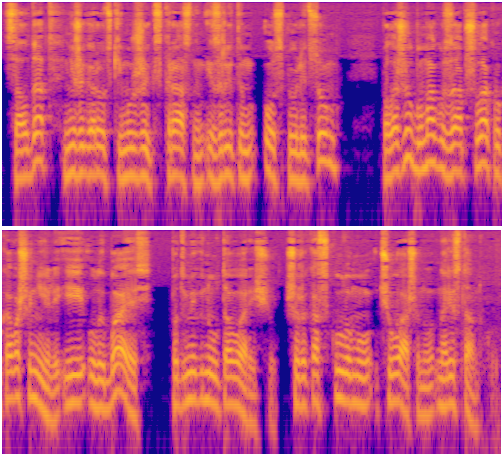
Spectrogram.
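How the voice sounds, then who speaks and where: A man reading a classic novel as a scripted radio narration, in a measured, unhurried storytelling manner. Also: medium pitch, warm tone, breathy edge. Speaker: narrator of a literary radio serial. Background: music.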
